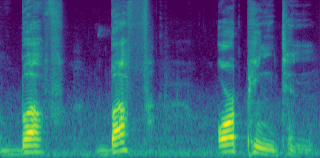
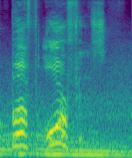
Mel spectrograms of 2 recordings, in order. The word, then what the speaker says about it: Buff Orpington: So yeah, we gotta say, that's why I keep pronouncing like this: Buff Orpington, Buff Orpington, because I don't want you going in there and making a fool out of yourself like I did years ago.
